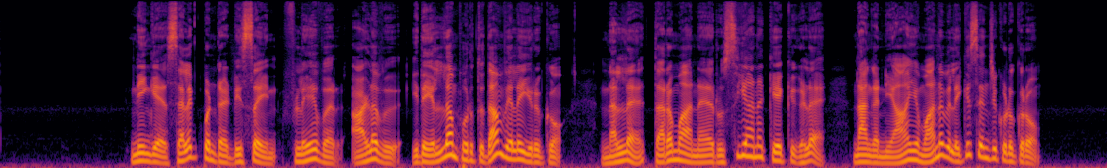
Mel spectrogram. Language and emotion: Tamil, happy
